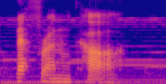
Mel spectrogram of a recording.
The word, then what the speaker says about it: Nefran Kar: Do you know of any kindred by the name of Danvers or how is the other one pronounced? Nefran Kar. I say it just like that. Well, there's nothing more intimate for us than to exchange information.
